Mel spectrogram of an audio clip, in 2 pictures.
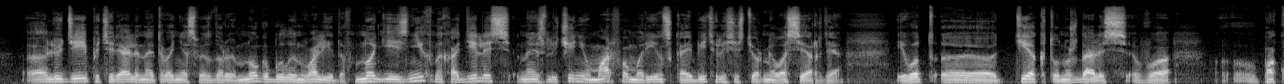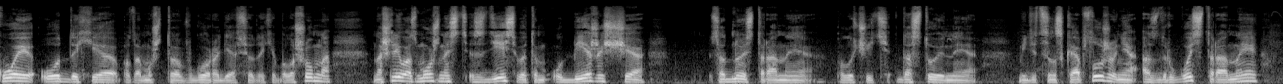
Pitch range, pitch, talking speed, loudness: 105-125 Hz, 110 Hz, 130 wpm, -15 LUFS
